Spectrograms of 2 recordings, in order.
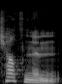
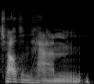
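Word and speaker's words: Cheltenham: Did people tell you it's pronounced Chelton, not Cheltonham?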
